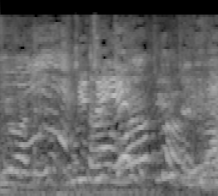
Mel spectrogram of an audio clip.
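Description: Several people talking over one another, children's voices among them.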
